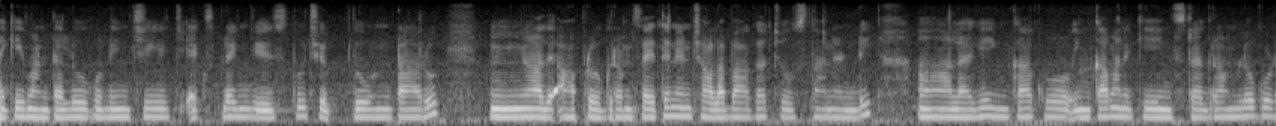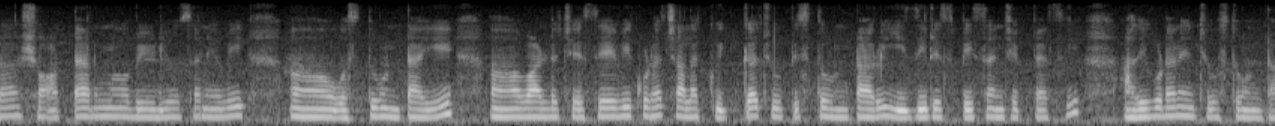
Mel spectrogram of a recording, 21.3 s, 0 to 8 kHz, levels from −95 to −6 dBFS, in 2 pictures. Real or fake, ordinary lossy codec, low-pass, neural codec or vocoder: real; none; 7.2 kHz; none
